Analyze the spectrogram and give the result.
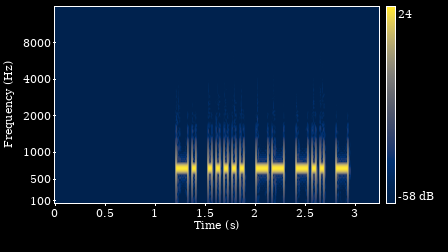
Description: Morse code, heard as a keyed tone, about 31 wpm, 700 Hz. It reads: N5MDT
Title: USA Call Signs - 2x Character Spacing - 30wpm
